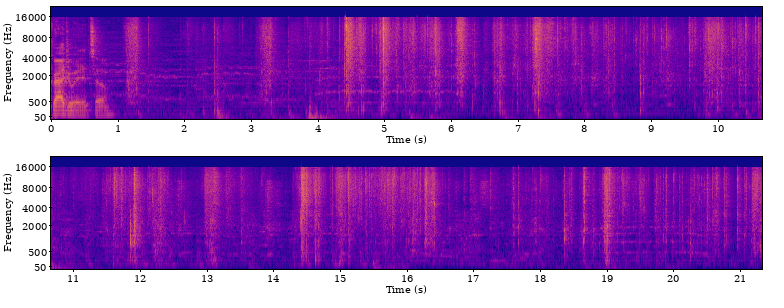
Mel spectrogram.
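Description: Cardboard rips and tears as a box is opened.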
